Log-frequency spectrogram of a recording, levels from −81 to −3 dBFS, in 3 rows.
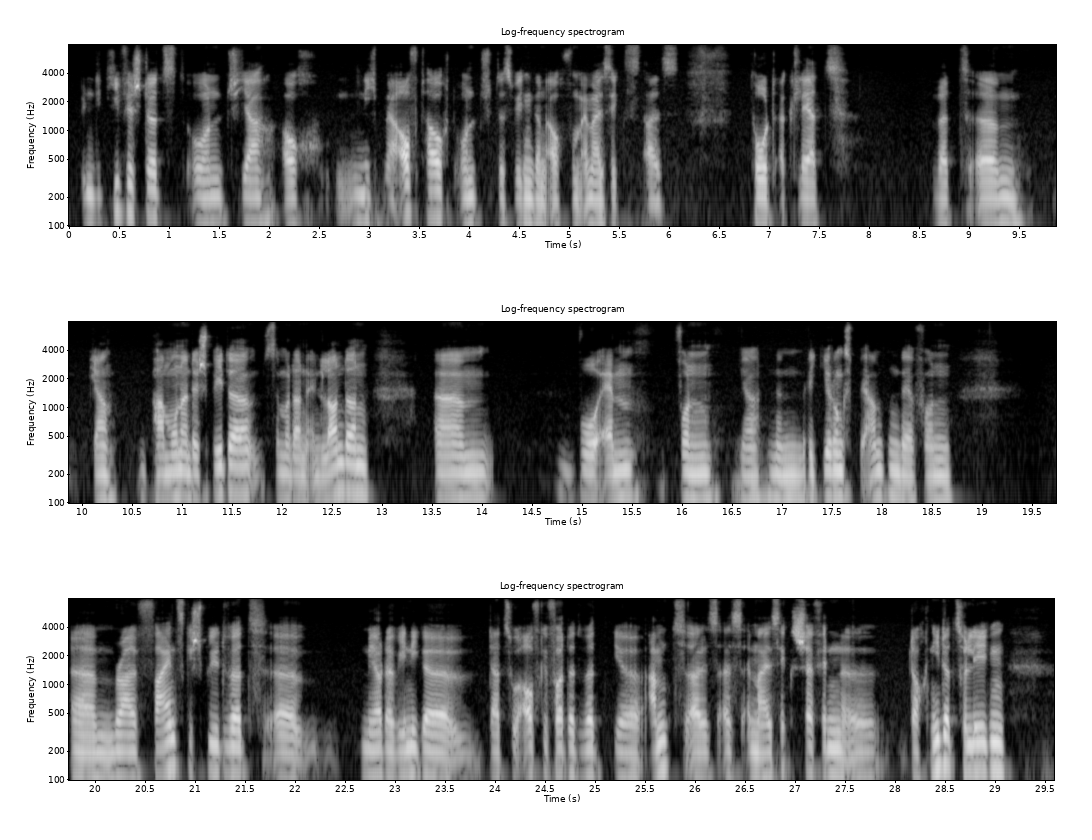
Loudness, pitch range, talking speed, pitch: -20 LUFS, 95-110 Hz, 120 wpm, 105 Hz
